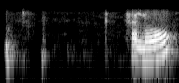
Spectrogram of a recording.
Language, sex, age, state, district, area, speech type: Assamese, female, 30-45, Assam, Nagaon, rural, conversation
